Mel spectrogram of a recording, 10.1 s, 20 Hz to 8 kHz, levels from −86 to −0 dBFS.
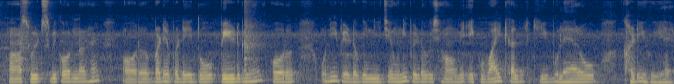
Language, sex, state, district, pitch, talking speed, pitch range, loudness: Hindi, male, Uttar Pradesh, Gorakhpur, 115 Hz, 170 wpm, 110-120 Hz, -29 LUFS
